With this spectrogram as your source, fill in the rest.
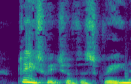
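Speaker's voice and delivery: ordinary delivery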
